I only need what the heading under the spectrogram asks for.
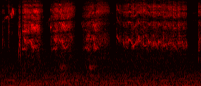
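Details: Lesser green leafbird song used as a lure to make birds sing quickly, calling a rival: a dense, almost unbroken stream of high, chattering, warbled notes in several rushing phrases with brief gaps.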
